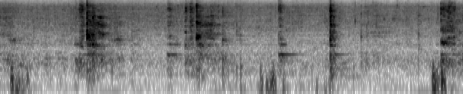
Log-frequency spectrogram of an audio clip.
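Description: A spoon stirs fried eggs sizzling in a pan for meal maker egg biryani, with scraping strokes and light clinks over a steady frying hiss, close and moderately quiet.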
